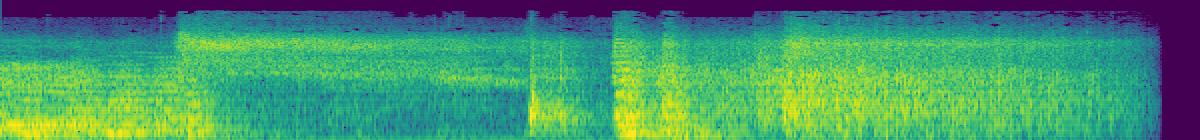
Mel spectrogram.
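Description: Male vocal quartet and orchestra hold the song's final chord for about a second, then studio-audience applause follows, with two sharp hits about halfway through. The applause fades and the recording cuts out just before the end.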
